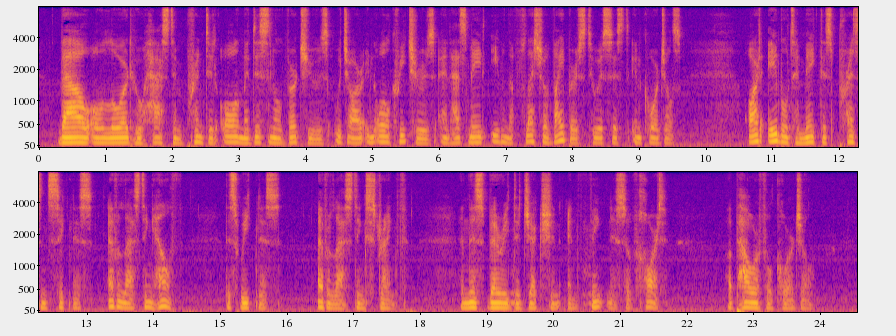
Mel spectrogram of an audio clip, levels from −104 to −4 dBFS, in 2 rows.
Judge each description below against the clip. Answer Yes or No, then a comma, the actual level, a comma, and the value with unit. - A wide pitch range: No, average, 2.7 semitones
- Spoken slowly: Yes, slow, 120 wpm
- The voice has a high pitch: No, low, 105 Hz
